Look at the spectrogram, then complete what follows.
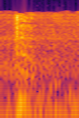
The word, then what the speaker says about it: Dawud: Itulah mengapa ada David Beckham, David, tapi bagaimana orang Arab membacanya? Dawud.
